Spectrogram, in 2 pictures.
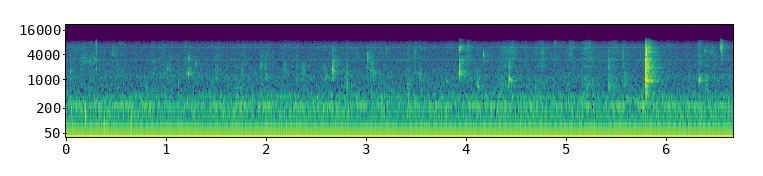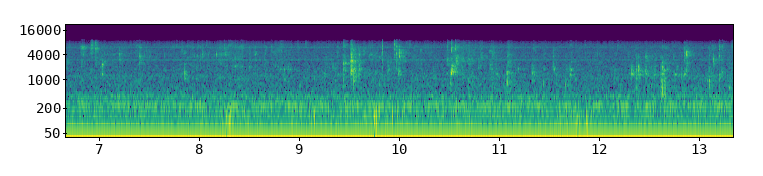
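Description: A corgi eating from a plate: wet chewing and licking with scattered small clicks, and one sharper click about six seconds in.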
